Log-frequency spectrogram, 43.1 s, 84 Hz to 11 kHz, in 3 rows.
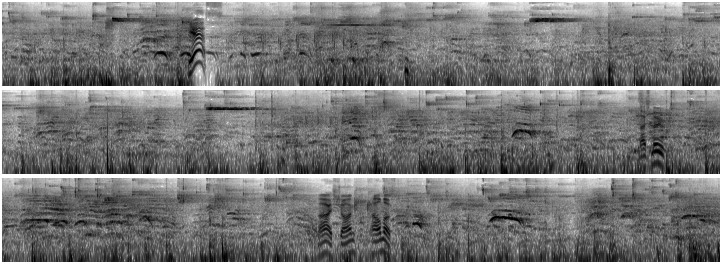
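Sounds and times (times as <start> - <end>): voices in gym: 0.0 - 43.0
referee whistle blasts: 2.1 - 2.7, 10.5 - 11.5, 18.4 - 19.7.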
